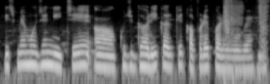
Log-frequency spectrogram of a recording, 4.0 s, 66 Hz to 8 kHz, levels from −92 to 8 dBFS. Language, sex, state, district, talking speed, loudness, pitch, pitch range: Hindi, female, Uttar Pradesh, Budaun, 160 wpm, -18 LUFS, 180 Hz, 165-190 Hz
